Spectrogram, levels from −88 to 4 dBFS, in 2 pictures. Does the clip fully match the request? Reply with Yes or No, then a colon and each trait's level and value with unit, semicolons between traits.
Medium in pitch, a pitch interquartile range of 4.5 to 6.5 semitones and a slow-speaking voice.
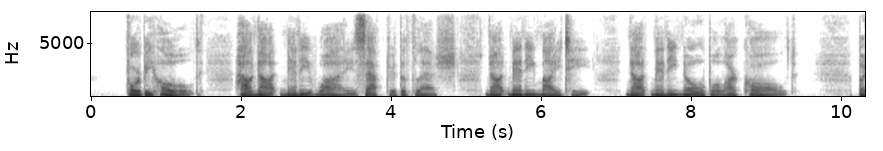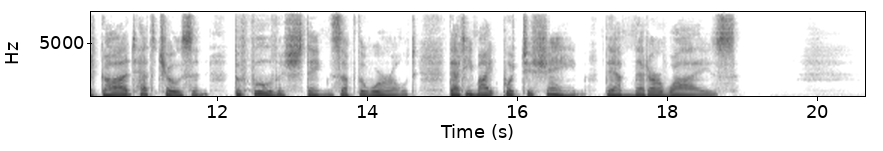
No: medium, 165 Hz; average, 3.7 semitones; slow, 110 wpm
